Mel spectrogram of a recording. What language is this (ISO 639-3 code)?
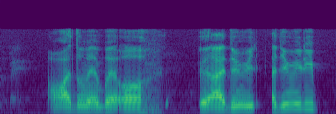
eng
